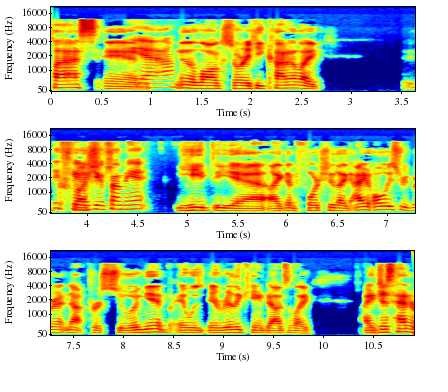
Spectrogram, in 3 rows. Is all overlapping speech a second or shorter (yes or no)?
yes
